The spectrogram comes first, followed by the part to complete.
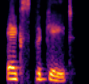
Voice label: "expurgate", Indian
